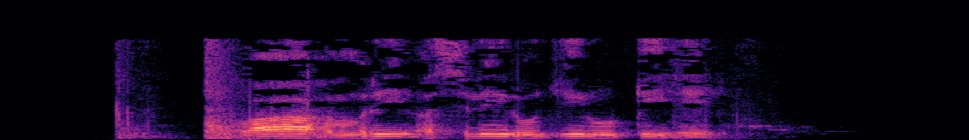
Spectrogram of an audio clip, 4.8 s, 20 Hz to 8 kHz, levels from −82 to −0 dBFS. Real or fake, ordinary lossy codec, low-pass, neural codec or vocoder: real; MP3, 24 kbps; 7.2 kHz; none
